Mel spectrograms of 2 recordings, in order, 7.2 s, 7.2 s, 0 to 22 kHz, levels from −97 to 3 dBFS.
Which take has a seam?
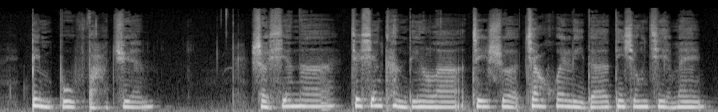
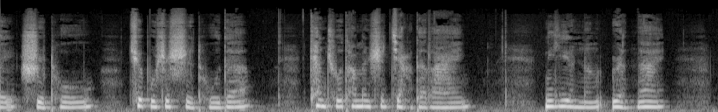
first; 1 cut; at 2.4 s

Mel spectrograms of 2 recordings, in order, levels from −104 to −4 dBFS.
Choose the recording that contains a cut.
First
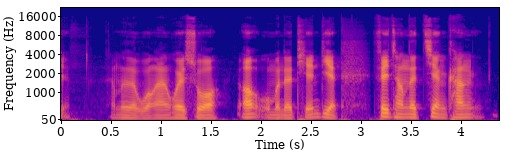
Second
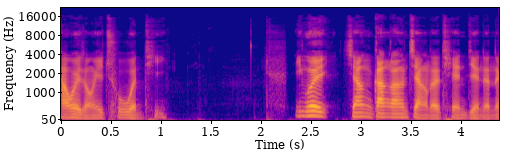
second; 2 cuts; at 2.2 s, 2.8 s

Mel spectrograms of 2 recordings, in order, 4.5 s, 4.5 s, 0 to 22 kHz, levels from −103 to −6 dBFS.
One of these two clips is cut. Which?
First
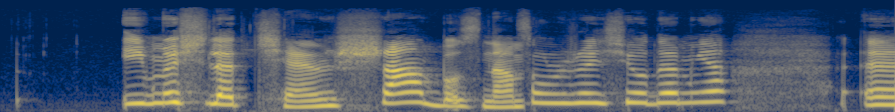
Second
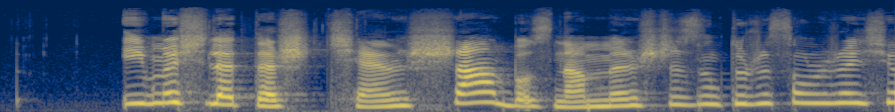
first; 2 cuts; at 1.2 s, 2.6 s

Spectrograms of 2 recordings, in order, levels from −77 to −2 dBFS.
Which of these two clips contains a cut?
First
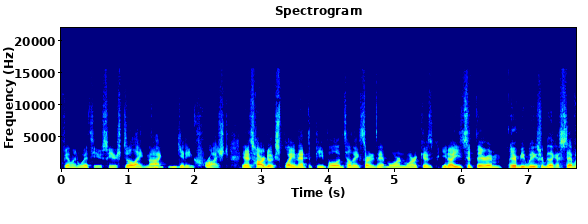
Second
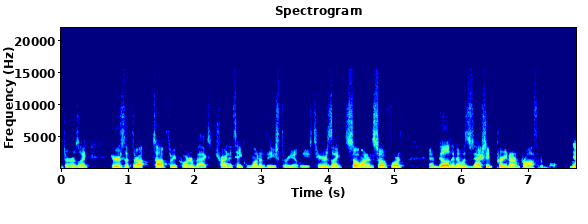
first; 4 cuts; at 2.7 s, 4.7 s, 5.6 s, 6.6 s

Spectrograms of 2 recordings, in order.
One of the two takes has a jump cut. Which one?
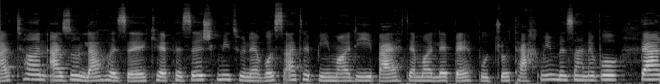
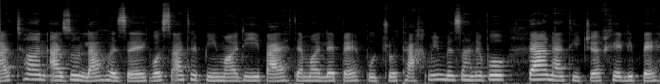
second; 1 cut; at 1.5 s

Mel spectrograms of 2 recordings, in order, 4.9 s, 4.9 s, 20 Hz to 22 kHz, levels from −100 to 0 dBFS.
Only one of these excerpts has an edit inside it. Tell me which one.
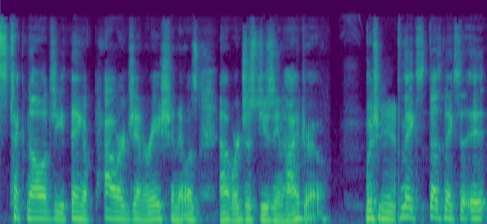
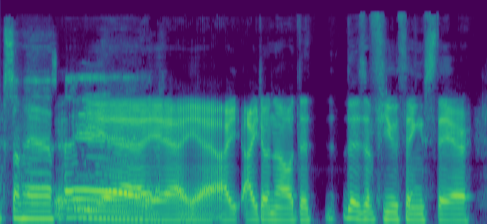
first; 2 cuts; at 2.2 s, 4.0 s

